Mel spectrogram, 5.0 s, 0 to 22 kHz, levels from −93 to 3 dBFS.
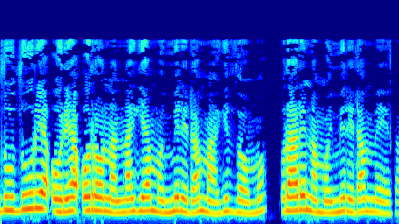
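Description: From start to finish the speech sounds hissy and grainy, with nothing above 10.6 kHz. That's most likely heavy Vorbis compression, consistent with roughly 27 kbps: the treble gets quantised so coarsely that fine detail turns into noise, so consonants smear and tones roughen.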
